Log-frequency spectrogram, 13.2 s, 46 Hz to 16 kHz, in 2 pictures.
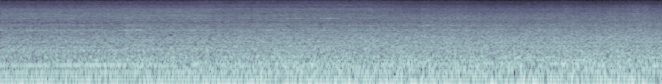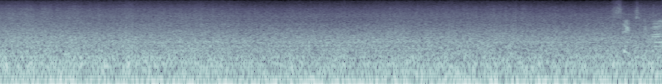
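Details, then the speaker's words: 1974 Ford F100 4x4 cruising after shifting transfer case from 4-low to 4-high: steady, even low rumble with road and wind noise, no clunks or grinding; much better, driving normally. "It was in 4 low the whole time. So I just put it in 4 high and we'll see how it does. Much better."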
